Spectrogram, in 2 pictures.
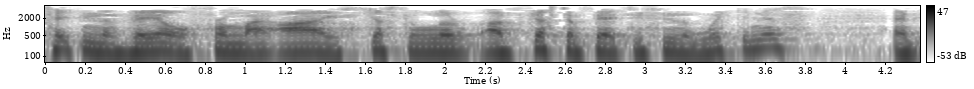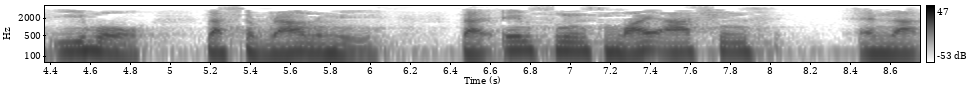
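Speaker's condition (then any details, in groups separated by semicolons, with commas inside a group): Cleft palate; congenital cleft palate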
